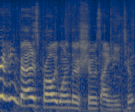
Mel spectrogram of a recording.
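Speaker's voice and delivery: voice cracking partway through. Talking with another person about tv shows: voice cracking. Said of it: "I just had a horrendous voice crack there".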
